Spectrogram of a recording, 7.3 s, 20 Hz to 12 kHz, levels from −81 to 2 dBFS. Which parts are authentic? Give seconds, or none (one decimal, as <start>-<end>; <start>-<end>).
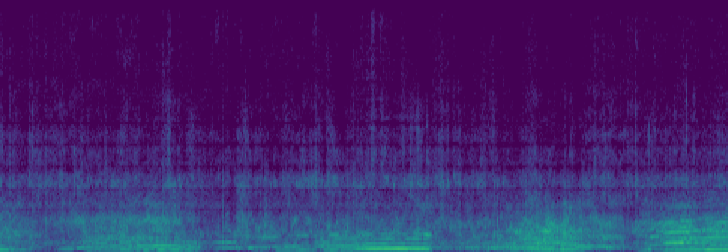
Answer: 6.4-7.3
